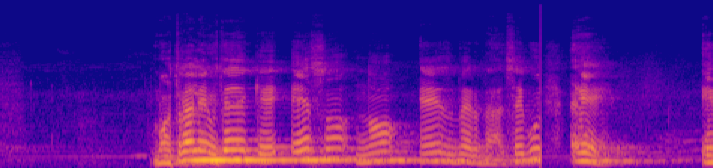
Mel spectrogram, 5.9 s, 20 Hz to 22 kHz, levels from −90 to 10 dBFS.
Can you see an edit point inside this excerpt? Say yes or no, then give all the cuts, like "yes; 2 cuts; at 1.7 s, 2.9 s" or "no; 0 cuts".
yes; 1 cut; at 4.5 s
